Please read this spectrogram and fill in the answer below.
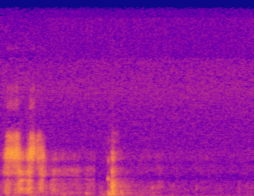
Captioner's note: door opens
